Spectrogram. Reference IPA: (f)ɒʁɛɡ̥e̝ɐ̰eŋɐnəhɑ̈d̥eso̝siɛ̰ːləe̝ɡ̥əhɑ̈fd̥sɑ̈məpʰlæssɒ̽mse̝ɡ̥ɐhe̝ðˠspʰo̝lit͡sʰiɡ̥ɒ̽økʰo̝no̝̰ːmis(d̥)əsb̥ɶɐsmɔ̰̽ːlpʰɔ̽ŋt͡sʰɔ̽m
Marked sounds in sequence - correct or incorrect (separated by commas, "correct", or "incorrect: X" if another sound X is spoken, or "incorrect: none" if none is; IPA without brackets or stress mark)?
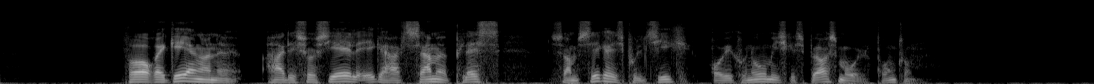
correct, incorrect: ɡ̥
